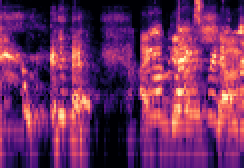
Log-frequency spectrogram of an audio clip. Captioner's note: laughing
